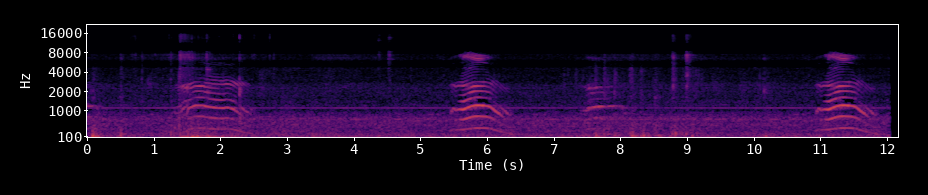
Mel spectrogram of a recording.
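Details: Domestic cat crying with sad, grieving meows: four drawn-out, harmonic wails spaced a few seconds apart, each rising then falling, over a steady low background hum and faint hiss.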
